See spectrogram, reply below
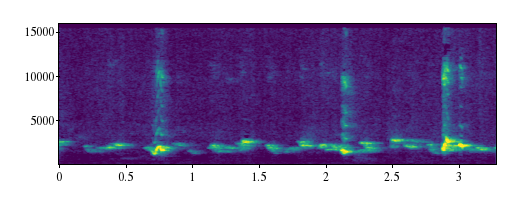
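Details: Sooty-headed bulbul singing a fast song to provoke other bulbuls to answer: a loose run of warbled, slurred whistled notes, some buzzy, with a louder chirp near the end; no other sounds.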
